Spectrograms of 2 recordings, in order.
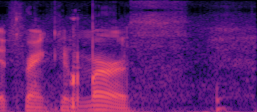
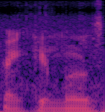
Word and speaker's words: Frankenmuth: it it's spelled frankenmuth i'm sure it's normally pronounced frankenmuth but i say frankenmurth because i'm just like that i guess but anyways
